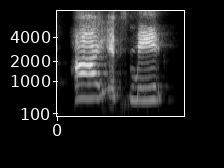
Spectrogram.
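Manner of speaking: very high-pitched borrowed voice. Showing the right way to do another person's voice: N K voice. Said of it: "Do the N K voice".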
